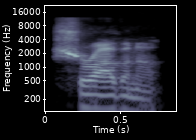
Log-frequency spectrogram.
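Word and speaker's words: śravaṇa: the little slash above the S that's also pronounced shravana the two processes of shravana and kirtana are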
